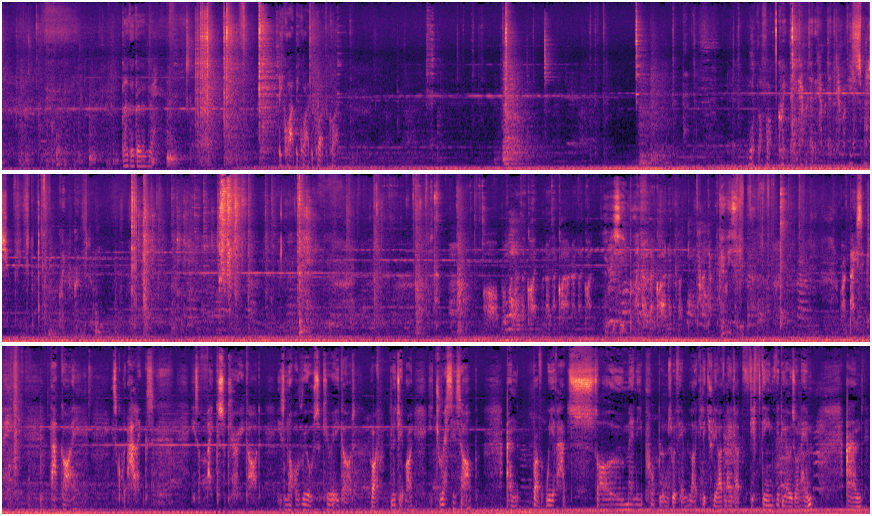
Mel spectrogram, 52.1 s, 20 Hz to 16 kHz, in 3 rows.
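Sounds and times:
steady low rumble: 4.4s - 52.0s.

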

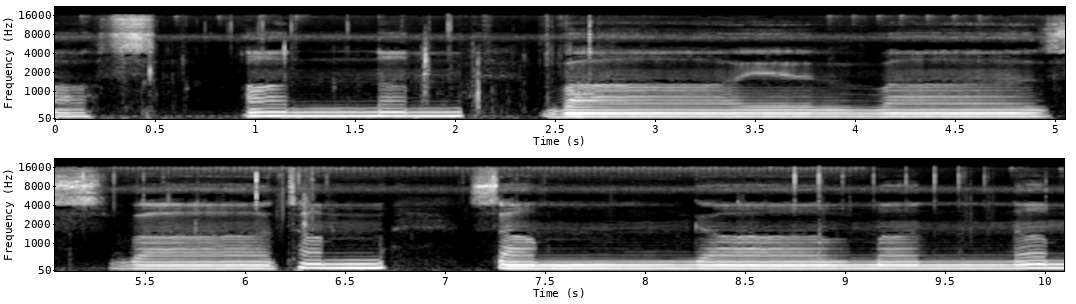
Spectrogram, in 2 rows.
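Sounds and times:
man chanting in held tones: 0.0s - 10.0s.

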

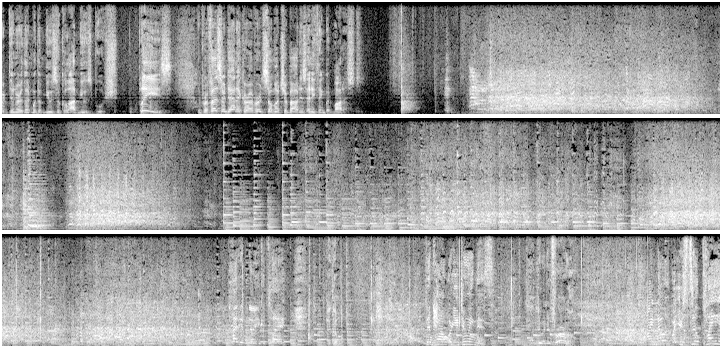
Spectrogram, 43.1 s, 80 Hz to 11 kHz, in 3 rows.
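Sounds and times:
studio audience laughing: 8.9s - 18.9s, 20.5s - 33.5s, 36.1s - 38.4s, 40.3s - 42.6s
piano melody: 14.8s - 15.5s, 18.8s - 43.0s.

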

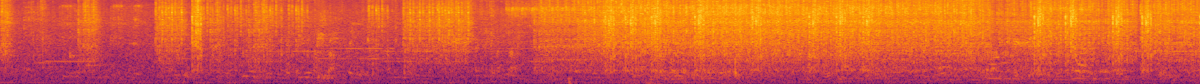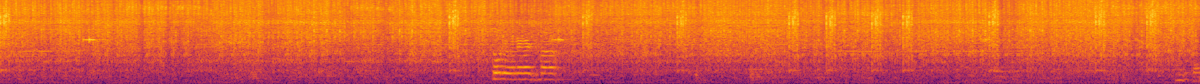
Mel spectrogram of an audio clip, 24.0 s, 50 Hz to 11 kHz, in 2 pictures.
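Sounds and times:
hubbub of voices: 0.0s - 24.0s
camera shutters clicking rapidly: 0.8s - 3.1s, 3.7s - 4.8s, 5.4s - 24.0s.

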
